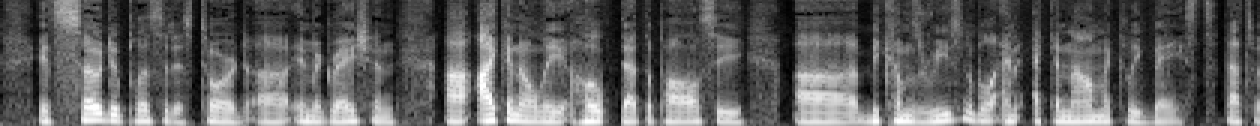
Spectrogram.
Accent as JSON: {"language": "English", "town": "Los Angeles", "region": "California", "country": "United States", "tie": "born or raised there", "said": "because I grew up in Los Angeles, and I'm a Los Angeles Dodger fan."}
